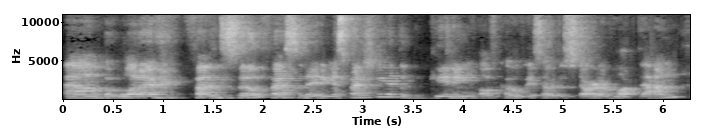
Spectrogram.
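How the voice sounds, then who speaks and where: A woman's voice: mid-range voice, normal speed. Dutch-accented woman in an echoey room. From Netherlands. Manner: reflective, talks with hesitant fillers. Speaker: coach, guest. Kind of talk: casual interview answers. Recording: roomy audio from far off the mic.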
